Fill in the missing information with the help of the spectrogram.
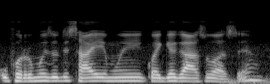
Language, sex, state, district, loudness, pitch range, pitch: Bengali, male, Tripura, West Tripura, -16 LUFS, 155-165 Hz, 160 Hz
